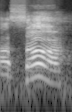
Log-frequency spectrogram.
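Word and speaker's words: עָשָׂה: The Strong's 86213 is pronounced asar, and it says to do, fashion, accomplish, make.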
